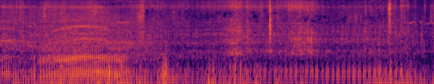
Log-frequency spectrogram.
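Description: A motorcycle engine runs close by in the open air, a loud, rough rumble with rattling and wind buffeting on the microphone, fading slightly as it moves along.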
